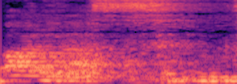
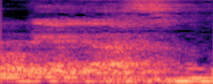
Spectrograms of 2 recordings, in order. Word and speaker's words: Banias: And then when the Arabs came in, they can't pronounce P's, and so they called it Banias, or Banias.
